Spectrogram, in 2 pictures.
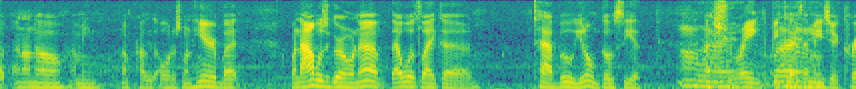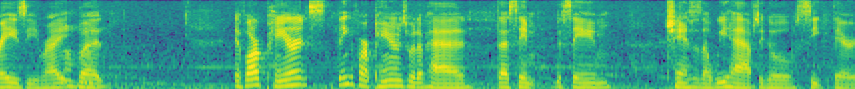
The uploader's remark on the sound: low audio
